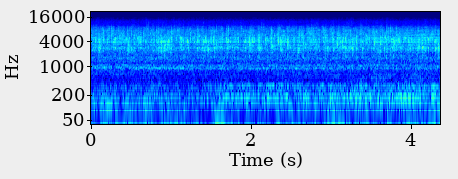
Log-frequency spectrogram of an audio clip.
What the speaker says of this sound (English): So I've got the water running.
